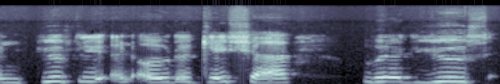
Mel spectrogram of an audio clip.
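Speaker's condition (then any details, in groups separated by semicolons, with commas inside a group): Cerebral palsy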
